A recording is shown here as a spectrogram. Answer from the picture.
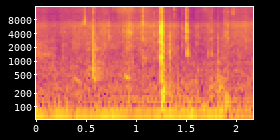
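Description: Steady low rumble of a car heard from inside the cabin, with a few light clicks and one sharp knock about a second in as something is handled next to the camera.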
